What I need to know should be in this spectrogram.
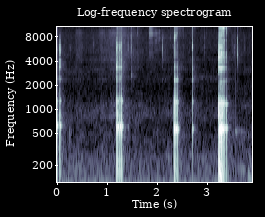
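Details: Sleepy burps: three short, throaty belches about a second apart, the last loudest, with quiet between them, over music.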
